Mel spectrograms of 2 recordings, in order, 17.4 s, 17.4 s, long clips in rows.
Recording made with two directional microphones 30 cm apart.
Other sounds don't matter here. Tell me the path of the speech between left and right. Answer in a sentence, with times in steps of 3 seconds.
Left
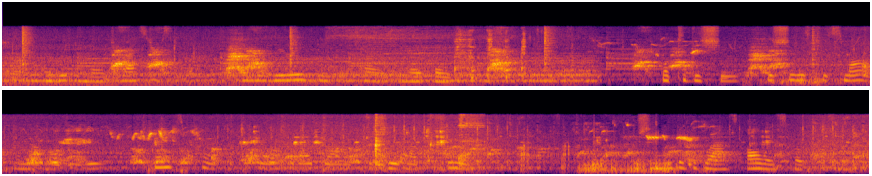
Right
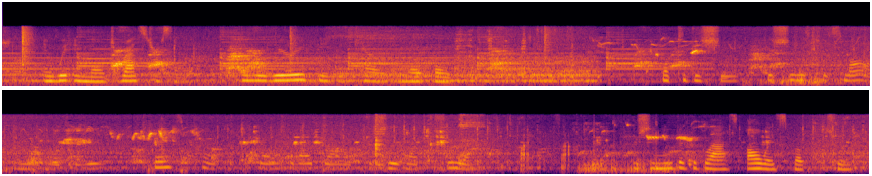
You can hear the speech on the right from 0 s, in the centre from 6 s and on the right from 15 s.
